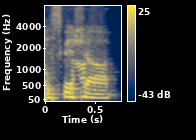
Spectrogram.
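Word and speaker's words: Bischoff: do you say his last name boffs oh bishof Bishoff Eric bishof WWE theme we're back and we're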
